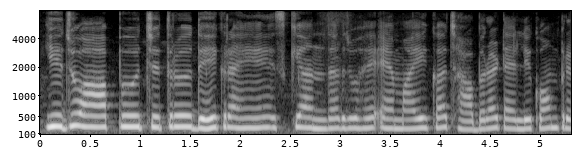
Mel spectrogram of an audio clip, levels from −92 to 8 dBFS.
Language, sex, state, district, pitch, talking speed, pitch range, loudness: Hindi, female, Chandigarh, Chandigarh, 235 Hz, 180 wpm, 225-255 Hz, -15 LUFS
